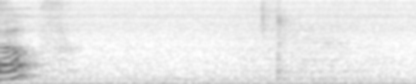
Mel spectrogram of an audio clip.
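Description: Quiet room tone with a single faint click about one and a half seconds in, just after the end of a spoken word.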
